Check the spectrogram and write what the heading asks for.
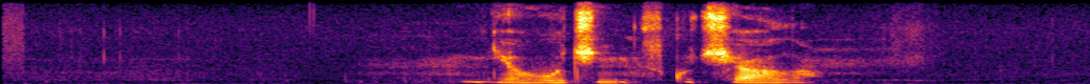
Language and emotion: Russian, sad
